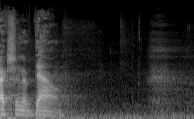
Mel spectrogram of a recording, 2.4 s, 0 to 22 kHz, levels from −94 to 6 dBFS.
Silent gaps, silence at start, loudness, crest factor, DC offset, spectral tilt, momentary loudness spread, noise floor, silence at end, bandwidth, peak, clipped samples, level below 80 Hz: none; 0 s; -31 LUFS; 26 dB; under 0.1%; -4 dB/octave; 24 LU; -55 dBFS; 0.25 s; 18.5 kHz; -8 dBFS; under 0.1%; -54 dBFS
